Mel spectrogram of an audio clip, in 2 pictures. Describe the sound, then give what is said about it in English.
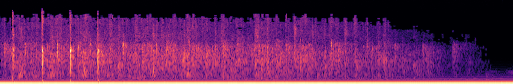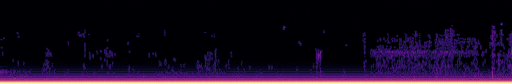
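A church audience applauds children who have come up front, a dense burst of clapping lasting about four seconds before fading into near silence. “All right, thank you, kids, and let's give them a hand for coming up.”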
